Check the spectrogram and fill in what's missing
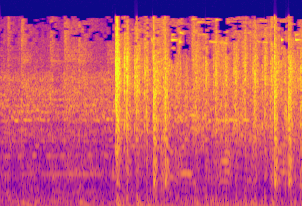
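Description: Shotgun fire during a Warzone match, several sharp, loud blasts in quick succession after a quieter opening, with a player's voice in the background.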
